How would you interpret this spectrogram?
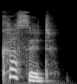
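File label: "cussed", British English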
